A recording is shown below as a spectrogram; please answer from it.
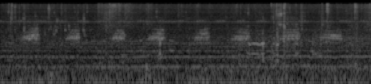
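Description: Muscovy duck giving short, soft, breathy notes about twice a second over a steady mechanical hum.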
